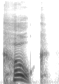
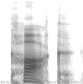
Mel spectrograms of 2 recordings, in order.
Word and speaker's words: coke: And coke, not cock. Use that OU diphthong.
